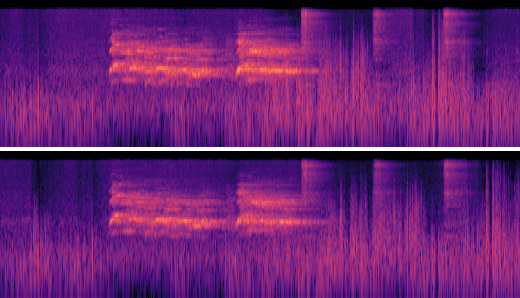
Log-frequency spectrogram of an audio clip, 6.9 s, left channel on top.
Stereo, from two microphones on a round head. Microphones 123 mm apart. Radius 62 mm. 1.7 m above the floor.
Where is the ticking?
50° left (ahead or behind), 2.5 m.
